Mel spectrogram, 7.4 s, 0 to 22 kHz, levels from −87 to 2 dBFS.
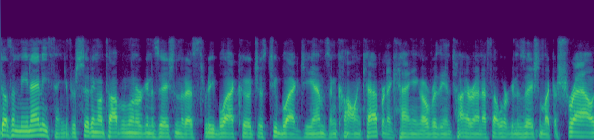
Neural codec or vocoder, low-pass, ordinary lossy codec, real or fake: none; 7.2 kHz; Opus, 24 kbps; real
